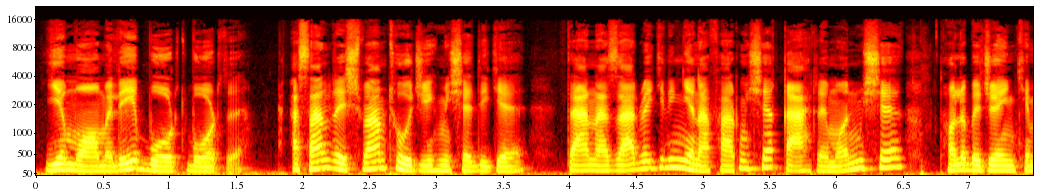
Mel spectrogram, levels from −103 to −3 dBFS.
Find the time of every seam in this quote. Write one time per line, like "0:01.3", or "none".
0:02.6
0:05.2

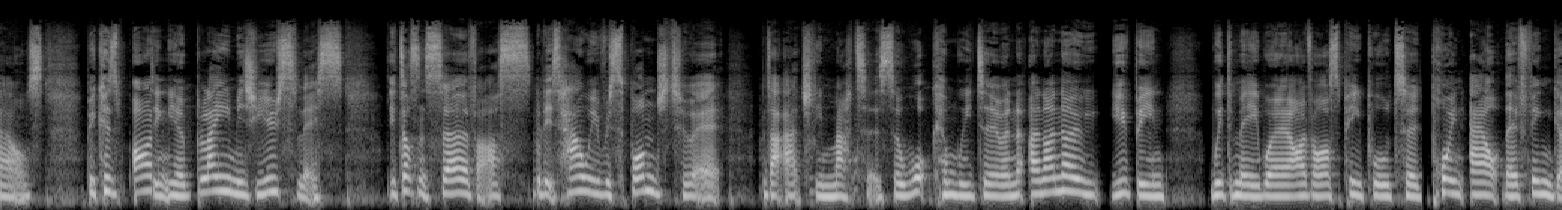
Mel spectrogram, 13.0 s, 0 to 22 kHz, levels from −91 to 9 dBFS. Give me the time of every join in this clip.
0:01.3
0:04.4
0:11.8

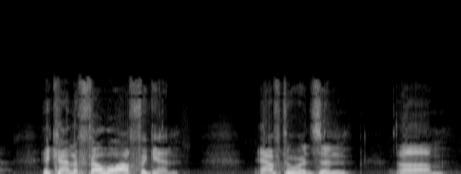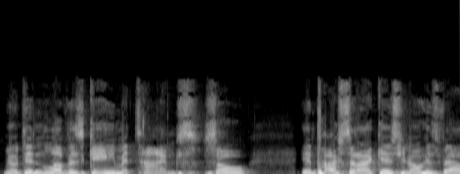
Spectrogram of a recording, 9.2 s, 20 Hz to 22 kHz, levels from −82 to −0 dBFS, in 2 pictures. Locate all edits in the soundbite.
none

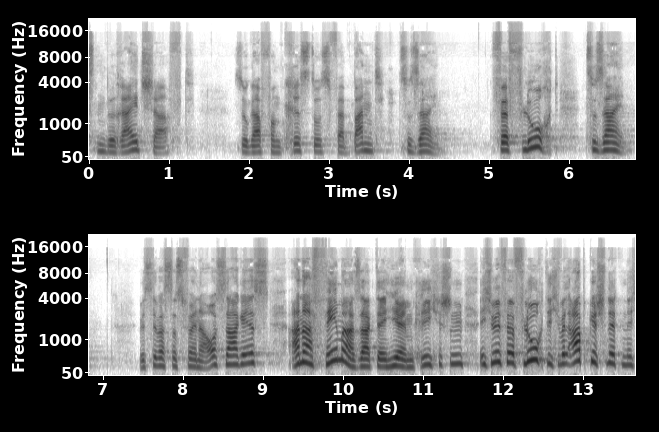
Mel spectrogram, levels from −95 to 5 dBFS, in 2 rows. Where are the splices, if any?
none

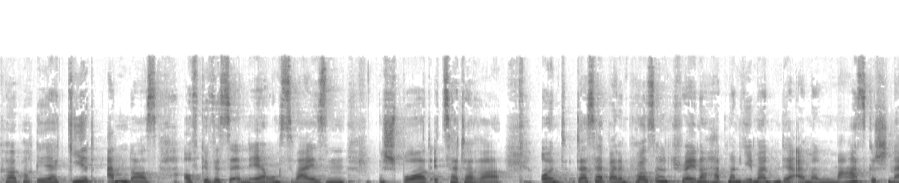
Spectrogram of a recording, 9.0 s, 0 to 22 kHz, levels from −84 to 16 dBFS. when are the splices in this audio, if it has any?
none

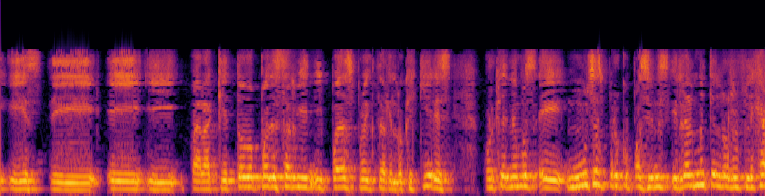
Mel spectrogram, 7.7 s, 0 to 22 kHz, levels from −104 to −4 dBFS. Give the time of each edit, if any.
0:03.9
0:05.0

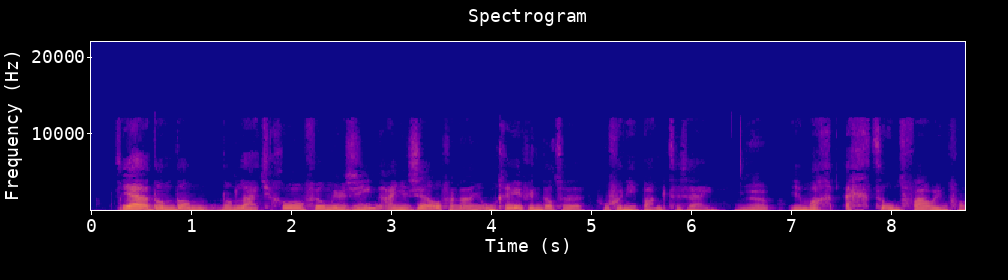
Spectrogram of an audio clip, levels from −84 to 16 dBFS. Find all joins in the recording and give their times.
0:05.0
0:06.3

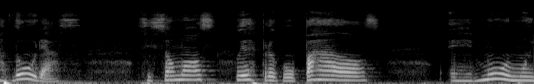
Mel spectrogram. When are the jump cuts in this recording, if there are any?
0:02.4

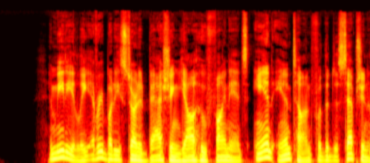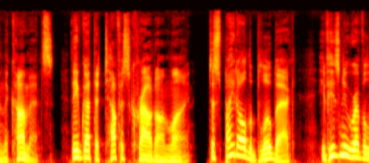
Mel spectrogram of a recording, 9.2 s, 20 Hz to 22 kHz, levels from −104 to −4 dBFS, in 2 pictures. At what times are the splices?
0:05.4
0:07.1

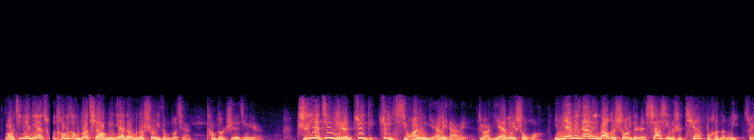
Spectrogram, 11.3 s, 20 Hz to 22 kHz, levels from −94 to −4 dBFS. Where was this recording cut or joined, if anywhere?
0:04.3
0:07.1
0:08.2

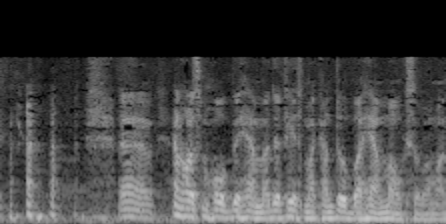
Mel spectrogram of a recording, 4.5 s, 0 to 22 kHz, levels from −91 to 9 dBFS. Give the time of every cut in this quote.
0:01.7
0:03.0

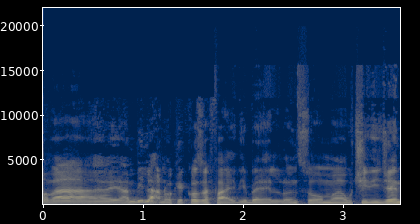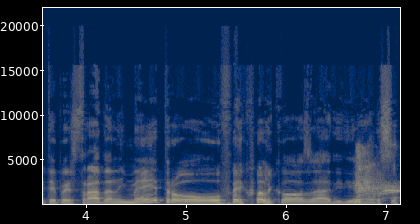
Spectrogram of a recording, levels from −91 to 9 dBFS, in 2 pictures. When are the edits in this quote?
none

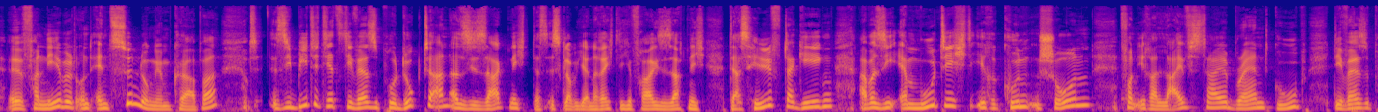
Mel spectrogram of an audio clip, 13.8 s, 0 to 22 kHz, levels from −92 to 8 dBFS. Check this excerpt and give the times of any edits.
0:02.5

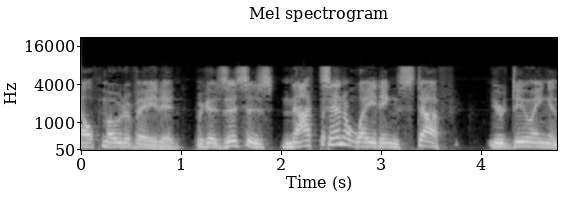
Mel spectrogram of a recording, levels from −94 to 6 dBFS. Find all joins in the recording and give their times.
0:01.1
0:02.0
0:02.4
0:03.9

